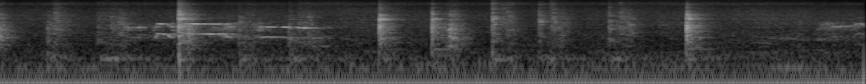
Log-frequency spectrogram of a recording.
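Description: Metal ladle clanking and scraping against a wok over and over as pancit is stir-fried, with food sizzling under it. A rooster crows once in the background, starting about a second in.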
